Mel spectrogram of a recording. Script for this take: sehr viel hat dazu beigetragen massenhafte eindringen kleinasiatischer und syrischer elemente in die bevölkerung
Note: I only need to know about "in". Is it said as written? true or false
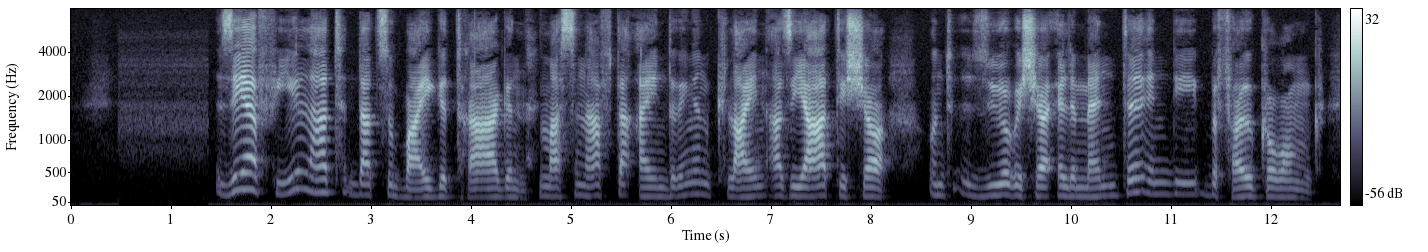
true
